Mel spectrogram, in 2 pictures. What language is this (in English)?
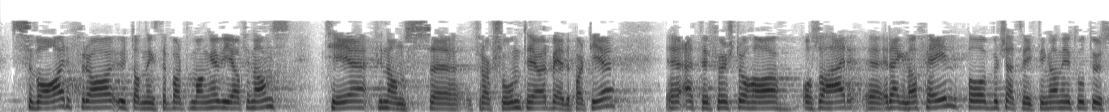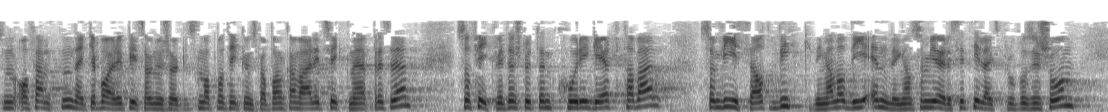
Norwegian Bokmål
